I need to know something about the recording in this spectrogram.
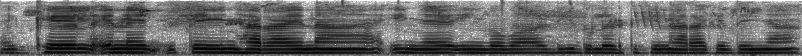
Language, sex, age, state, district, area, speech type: Santali, female, 30-45, Jharkhand, East Singhbhum, rural, spontaneous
